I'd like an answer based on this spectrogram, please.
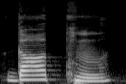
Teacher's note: это сочетание звуков «тн» можно произносить будто бы в носу. Gotten. Через нос идет.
